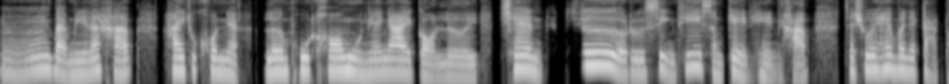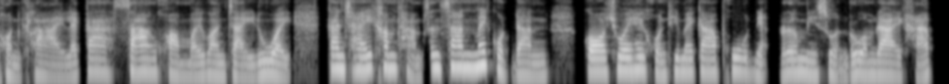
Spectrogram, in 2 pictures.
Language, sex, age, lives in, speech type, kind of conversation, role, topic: Thai, female, 35-39, Thailand, read, expert-assistant, expert, การสื่อสารในสถานการณ์ฉุกเฉินสำคัญอย่างไร และเราจะฝึกฝนทักษะนี้ได้อย่างไรบ้าง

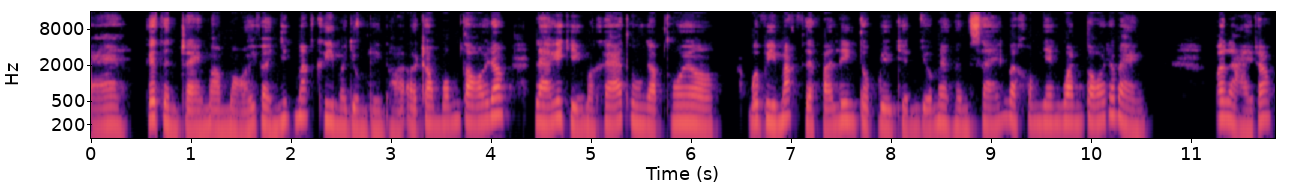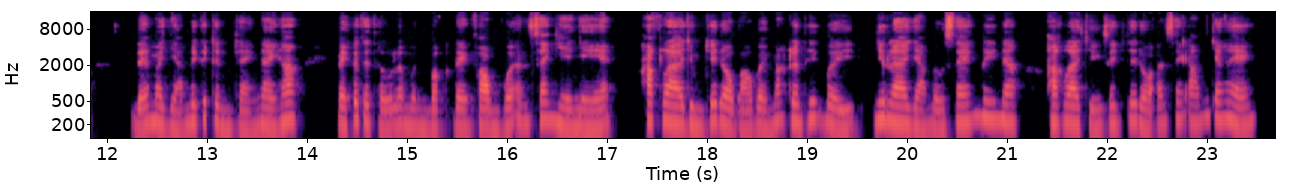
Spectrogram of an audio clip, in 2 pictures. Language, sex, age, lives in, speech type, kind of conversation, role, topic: Vietnamese, female, 20-24, Vietnam, read, expert-assistant, expert, Vì sao khi trời tối, chúng ta không nhìn thấy rõ mọi vật?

